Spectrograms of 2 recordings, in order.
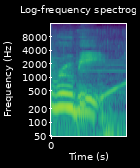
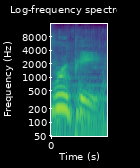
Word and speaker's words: rupee: i'm sorry rupee because apparently i was saying it wrong guys i say ruby all right i get it it's rupee i don't say it that way but it's p i believe it's correctly pronounced all right here we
